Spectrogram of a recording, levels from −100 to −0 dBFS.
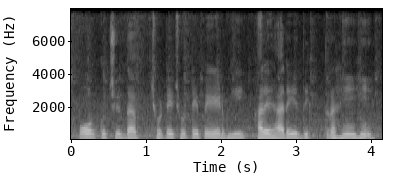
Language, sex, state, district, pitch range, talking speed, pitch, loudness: Hindi, female, Bihar, East Champaran, 175-195 Hz, 145 wpm, 185 Hz, -34 LUFS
